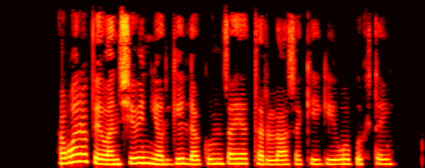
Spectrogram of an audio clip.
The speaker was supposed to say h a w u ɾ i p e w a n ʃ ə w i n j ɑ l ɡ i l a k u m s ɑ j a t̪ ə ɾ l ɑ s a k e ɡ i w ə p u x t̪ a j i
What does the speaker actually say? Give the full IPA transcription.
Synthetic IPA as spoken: h a ɣ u ɾ a p e w a n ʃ ə w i n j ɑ l ɡ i l a k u m z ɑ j a t̪ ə ɾ l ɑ s a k e ɡ i w ə p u x t̪ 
